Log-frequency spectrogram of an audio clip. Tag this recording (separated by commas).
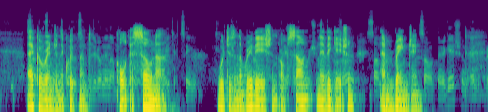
Speech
